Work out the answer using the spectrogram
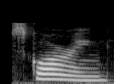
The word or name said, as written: scoring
